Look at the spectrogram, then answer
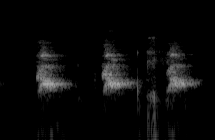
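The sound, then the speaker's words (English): A dog barks three times in a steady rhythm, each bark loud and clear, with brief pauses between them and no talking. “The dog senses evil, clearly.”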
